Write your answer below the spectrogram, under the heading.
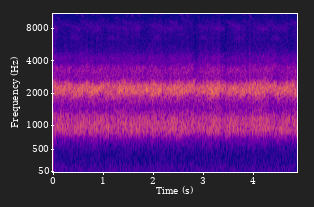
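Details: Chorus of many singing frogs in a natural setting: a dense, unbroken wall of croaking trills with two steady bands, one lower and one higher, holding even loudness for the full five seconds, with no other sounds.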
